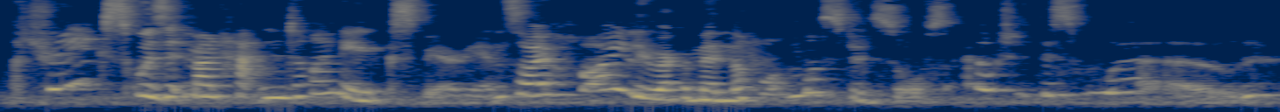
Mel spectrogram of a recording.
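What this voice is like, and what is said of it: Put-on posh accent. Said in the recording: “I'll read it in a really posh accent.”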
